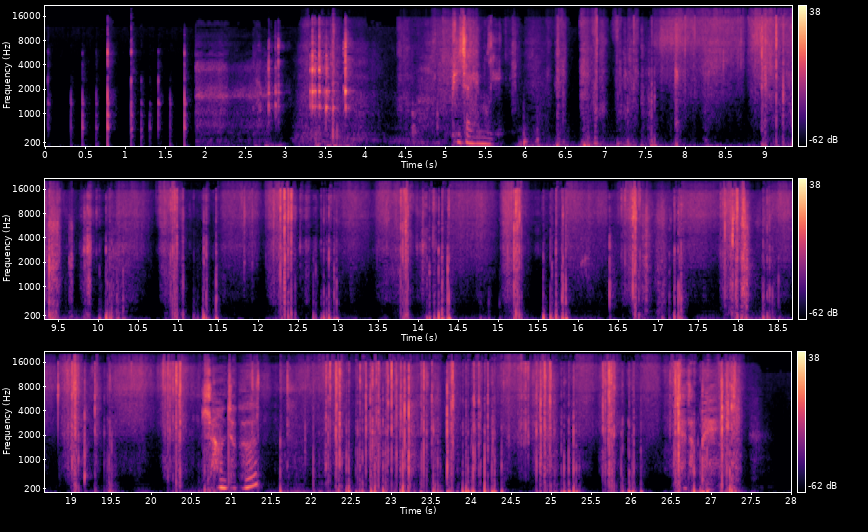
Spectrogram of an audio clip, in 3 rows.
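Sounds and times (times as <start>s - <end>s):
crinkling and tearing: 6.8s - 27.5s.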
